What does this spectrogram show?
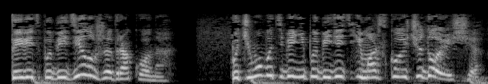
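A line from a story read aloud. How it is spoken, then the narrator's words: Loud question. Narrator (Russian): громко спросила королева у своего мужа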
